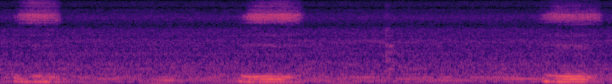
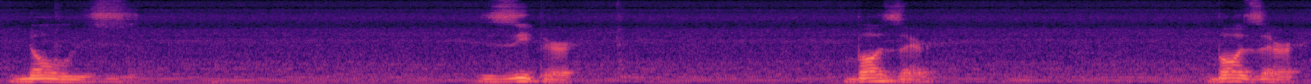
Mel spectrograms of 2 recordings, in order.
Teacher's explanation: According to the place of articulation, it is alveolar. According to the manner of articulation, it is fricative.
